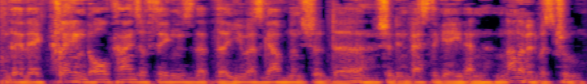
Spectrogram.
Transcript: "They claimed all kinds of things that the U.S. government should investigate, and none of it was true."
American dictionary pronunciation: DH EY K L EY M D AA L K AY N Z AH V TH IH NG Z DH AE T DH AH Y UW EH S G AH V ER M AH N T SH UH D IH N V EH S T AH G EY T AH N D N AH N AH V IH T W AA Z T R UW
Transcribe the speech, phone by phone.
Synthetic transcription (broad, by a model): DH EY K L EY M D AA L K AY N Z AH V TH IH NG Z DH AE T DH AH Y UW EH S G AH V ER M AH N T SH UH D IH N V EH S T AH G EY T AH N N AH N AH V IH T W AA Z T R UW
